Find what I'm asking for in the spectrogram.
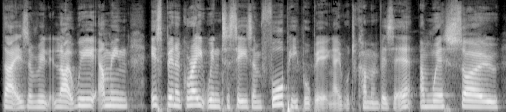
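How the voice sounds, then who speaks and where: A woman's voice: fairly low pitch, animated, a little fast. A woman co-hosts a podcast in easygoing chat. She talks with animation, often restarting sentences and finishing her co-host's thoughts. She is recorded in a room with the door open. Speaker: podcast co-host. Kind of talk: casual chat.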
